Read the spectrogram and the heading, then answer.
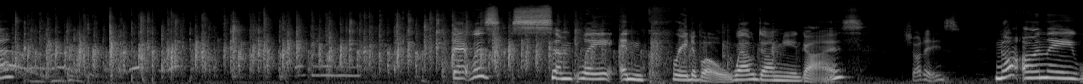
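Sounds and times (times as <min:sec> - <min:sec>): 
scattered cheers: 0:00.0 - 0:01.9, 0:02.8 - 0:03.9
audience applause: 0:00.0 - 0:07.8
speech: 0:04.5 - 0:10.8.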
